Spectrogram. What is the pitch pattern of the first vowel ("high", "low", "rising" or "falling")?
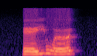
rising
